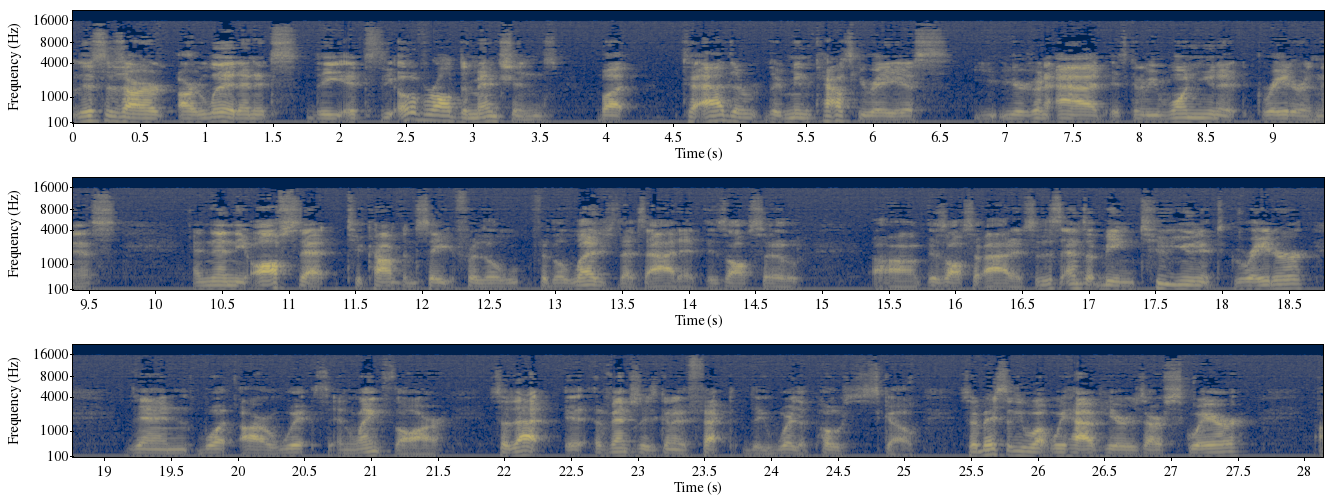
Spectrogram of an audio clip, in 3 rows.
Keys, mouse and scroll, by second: 0.3 click, 2.6 click, 4.2 click, 4.9 scroll up 1, 10.3 click, 17.5 click, 19.7 click, 21.0 click, 25.0 click, 26.1-27.3 drag.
